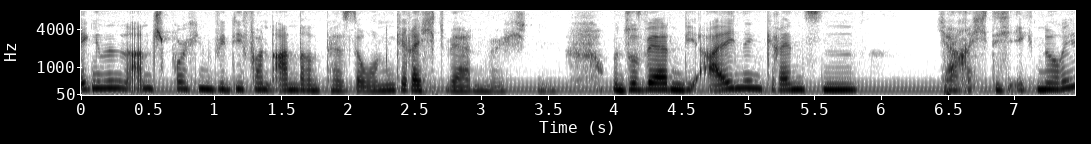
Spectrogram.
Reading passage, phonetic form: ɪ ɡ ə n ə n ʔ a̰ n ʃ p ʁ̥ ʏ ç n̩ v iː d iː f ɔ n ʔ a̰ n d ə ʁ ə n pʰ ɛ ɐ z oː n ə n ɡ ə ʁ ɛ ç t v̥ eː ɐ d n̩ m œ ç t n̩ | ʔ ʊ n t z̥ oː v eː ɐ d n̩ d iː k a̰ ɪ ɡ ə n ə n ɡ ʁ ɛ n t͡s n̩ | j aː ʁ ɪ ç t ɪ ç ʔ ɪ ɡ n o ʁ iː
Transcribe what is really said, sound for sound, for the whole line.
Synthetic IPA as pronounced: ɪ ɡ ə n ə n ʔ a̰ n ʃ p ʁ̥ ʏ ç n̩ v iː d iː f ɔ n ʔ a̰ n d ə ʁ ə n pʰ ɛ ɐ z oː n ə n ɡ ə ʁ ɛ ç t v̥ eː ɐ d n̩ m œ ç t n̩ | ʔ ʊ n t z̥ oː v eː ɐ d n̩ d iː ʔ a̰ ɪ ɡ ə n ə n ɡ ʁ ɛ n t͡s n̩ | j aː ʁ ɪ ç t ɪ ç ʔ ɪ ɡ n o ʁ iː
